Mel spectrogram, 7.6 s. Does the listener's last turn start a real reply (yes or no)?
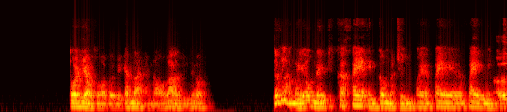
yes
